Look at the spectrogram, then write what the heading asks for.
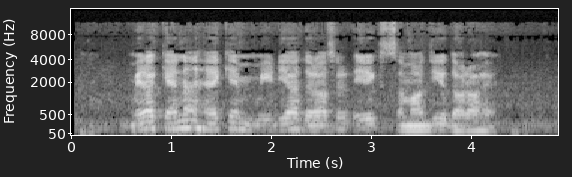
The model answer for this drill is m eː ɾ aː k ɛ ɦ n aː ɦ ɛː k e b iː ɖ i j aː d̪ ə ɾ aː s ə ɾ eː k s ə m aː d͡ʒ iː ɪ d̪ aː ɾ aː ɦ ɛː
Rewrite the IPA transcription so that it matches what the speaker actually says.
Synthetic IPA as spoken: m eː ɾ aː k ɛ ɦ n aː ɦ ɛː k e m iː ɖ i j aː d̪ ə ɾ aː s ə ɾ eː k s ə m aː d͡ʒ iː ɪ d̪ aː ɾ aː ɦ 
